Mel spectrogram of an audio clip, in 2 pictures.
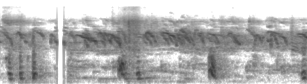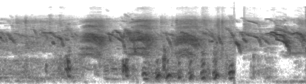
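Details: Country chickens busy feeding, giving scattered low clucks that grow denser toward the end, mixed with constant high chick cheeping.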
